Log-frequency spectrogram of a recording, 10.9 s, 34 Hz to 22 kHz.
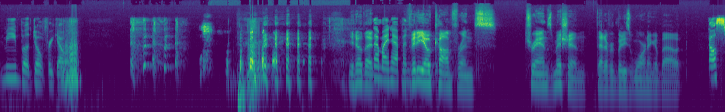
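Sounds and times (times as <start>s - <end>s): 
speech: 0.0s - 1.3s, 3.0s - 10.8s
person coughing: 2.0s - 4.2s
laughter: 3.4s - 5.3s.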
